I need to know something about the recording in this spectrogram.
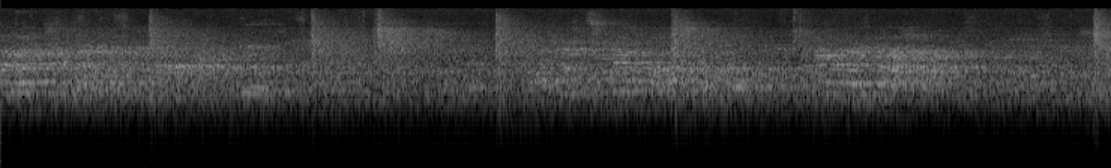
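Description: Boxing gloves thud against each other.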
